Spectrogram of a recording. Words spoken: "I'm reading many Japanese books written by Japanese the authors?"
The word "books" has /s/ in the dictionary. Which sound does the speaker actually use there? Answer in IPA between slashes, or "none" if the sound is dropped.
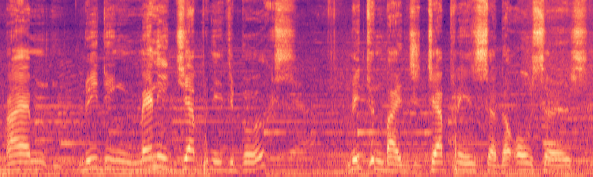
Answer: /s/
